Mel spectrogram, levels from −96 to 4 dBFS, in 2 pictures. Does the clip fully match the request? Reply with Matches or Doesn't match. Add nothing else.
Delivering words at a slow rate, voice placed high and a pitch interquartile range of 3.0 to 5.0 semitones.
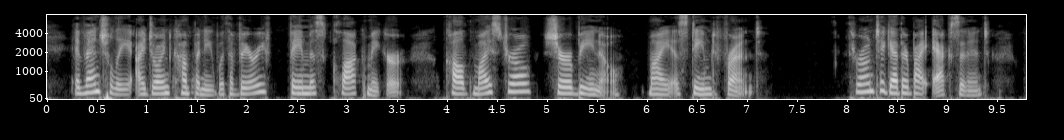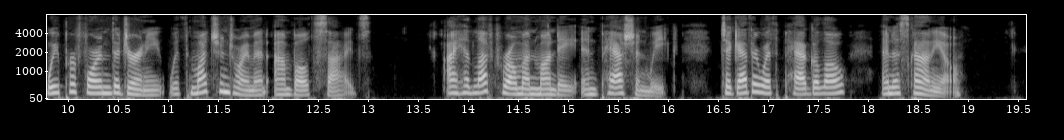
Matches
